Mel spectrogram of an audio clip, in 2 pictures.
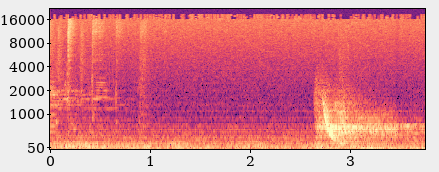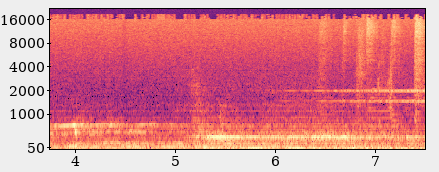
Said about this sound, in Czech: tenhle týden poslouchám švédský praskající led.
